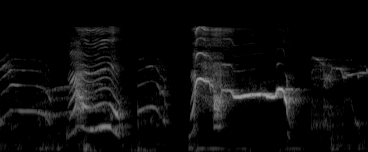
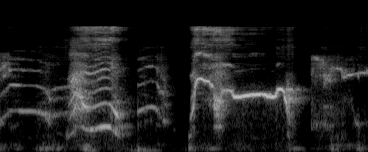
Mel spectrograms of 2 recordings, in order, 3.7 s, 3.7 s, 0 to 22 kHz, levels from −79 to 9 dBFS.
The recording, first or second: first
